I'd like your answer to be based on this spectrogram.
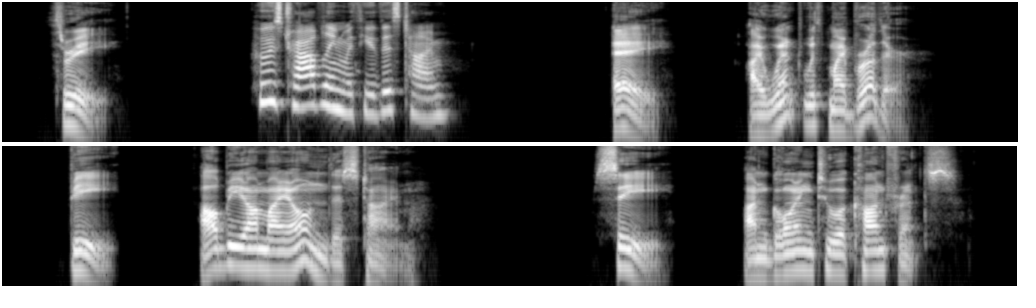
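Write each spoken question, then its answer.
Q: Who's traveling with you this time?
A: B: I'll be on my own this time.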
